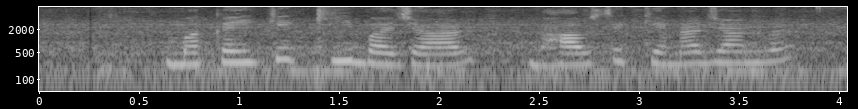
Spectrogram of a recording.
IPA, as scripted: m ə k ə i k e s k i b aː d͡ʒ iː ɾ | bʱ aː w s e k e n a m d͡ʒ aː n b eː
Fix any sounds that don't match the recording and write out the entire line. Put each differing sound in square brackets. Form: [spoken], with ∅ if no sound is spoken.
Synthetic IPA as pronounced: m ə k ə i k e [∅] k i b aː d͡ʒ [aː] ɾ | bʱ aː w s e k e n a [∅] d͡ʒ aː n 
